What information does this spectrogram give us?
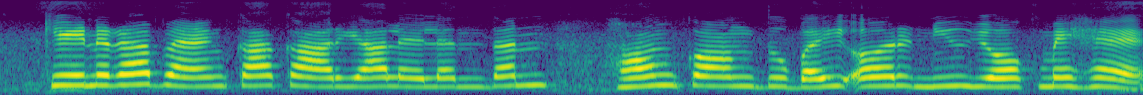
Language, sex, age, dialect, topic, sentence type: Hindi, male, 36-40, Hindustani Malvi Khadi Boli, banking, statement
